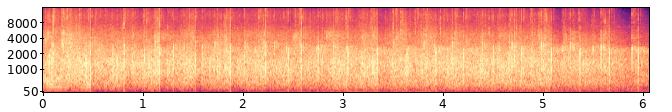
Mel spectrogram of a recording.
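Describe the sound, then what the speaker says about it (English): Sustained audience applause at a RISECON conference, a dense wash of clapping from a large crowd honoring speakers and sponsors, steady and even throughout before tapering slightly at the end. "I can get a rousing round of applause for our speakers and our sponsors"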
